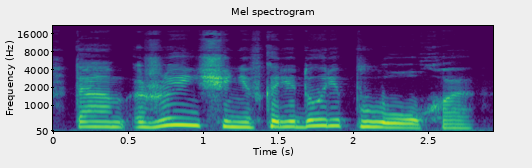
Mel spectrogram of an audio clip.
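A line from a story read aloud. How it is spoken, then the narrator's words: Plain. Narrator (Russian): сказал Сергей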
